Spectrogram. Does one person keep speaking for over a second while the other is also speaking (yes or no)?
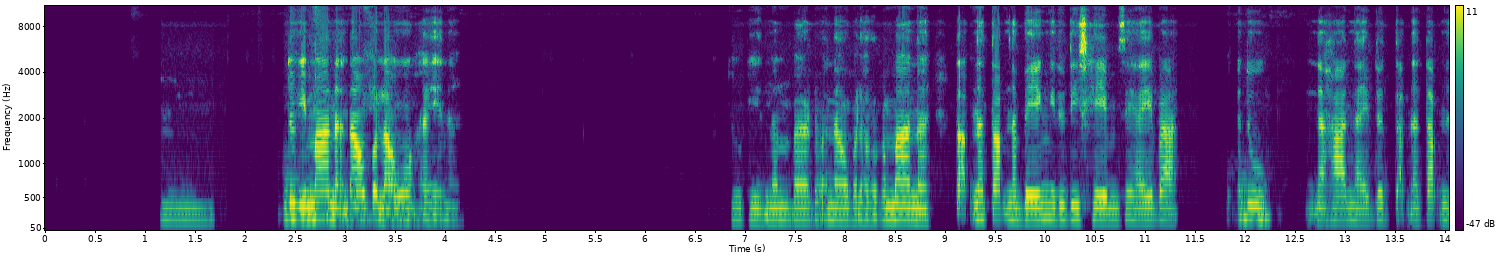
yes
